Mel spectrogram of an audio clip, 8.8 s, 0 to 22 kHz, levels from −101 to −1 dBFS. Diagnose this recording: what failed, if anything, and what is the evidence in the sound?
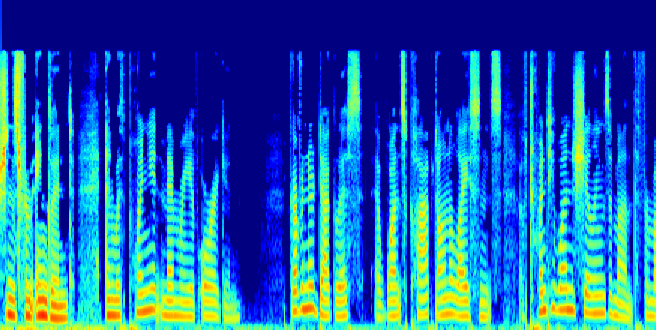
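Zipper noise at the gain stage, from 1.29 to 1.65 s: the speech drops by about 15 dB in roughly a hundred steps per second, each step a small click, so a rapid ticking rides on the fade. That rate fits a gain update once per buffer of about 10 ms, with no smoothing between buffers. A smooth fader move would change the level just as much but leave no ticking.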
